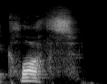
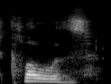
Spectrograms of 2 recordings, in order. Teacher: both the th and the s are voiced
